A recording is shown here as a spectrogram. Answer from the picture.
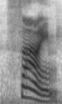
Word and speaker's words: sign: If a word ends in GN, then letter G will be silent. Align, assign, design, sign, design, consign, campaign, ran, foreign.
